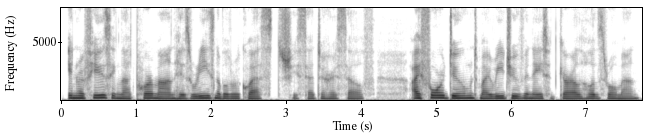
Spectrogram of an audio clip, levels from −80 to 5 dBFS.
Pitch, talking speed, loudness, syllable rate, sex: 175 Hz, 140 wpm, -18 LUFS, 4.9 syllables/s, female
